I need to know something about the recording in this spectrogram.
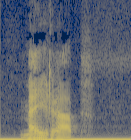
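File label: "meiraap", Dutch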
